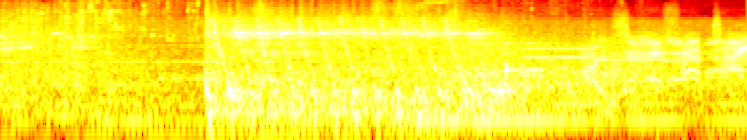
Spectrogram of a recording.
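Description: Rapid gunfire bursts in a shooter video game, compared with Call of Duty, erupt suddenly after a quieter opening and continue as dense overlapping shots, with a voice talking over them.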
